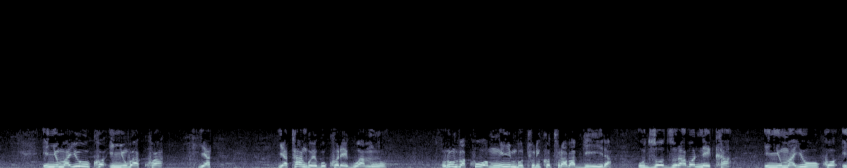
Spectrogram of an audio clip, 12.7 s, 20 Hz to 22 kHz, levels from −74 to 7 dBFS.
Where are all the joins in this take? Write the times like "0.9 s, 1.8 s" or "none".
none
